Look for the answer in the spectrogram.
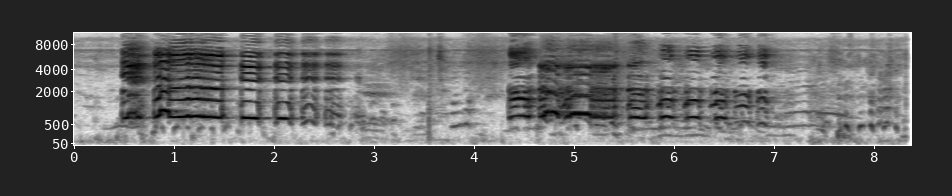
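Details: Two crows from a kukuak balenggek cockerel during a crowing contest. Each opens with a long bright note and breaks into a rapid, multi-syllable stuttering sequence, with soft trailing notes and a little background noise between them.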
